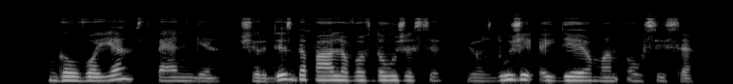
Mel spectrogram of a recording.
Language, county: Lithuanian, Kaunas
